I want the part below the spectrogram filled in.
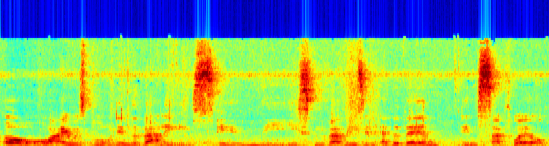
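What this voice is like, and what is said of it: Welsh accent. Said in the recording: “you will hear an accent. She's Welsh ... yes, the accent does come out”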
